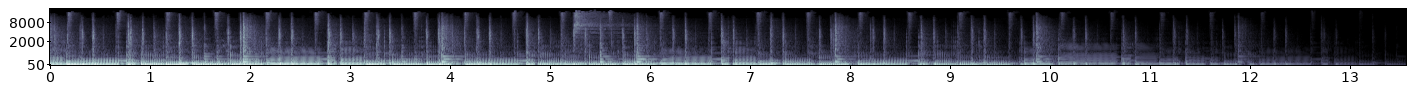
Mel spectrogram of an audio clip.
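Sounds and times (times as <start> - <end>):
bass phrases: 0.0 - 13.5.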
